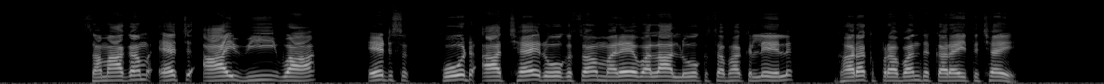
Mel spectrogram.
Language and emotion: Maithili, neutral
